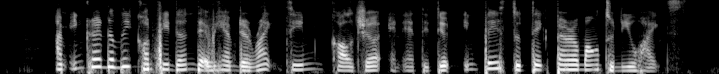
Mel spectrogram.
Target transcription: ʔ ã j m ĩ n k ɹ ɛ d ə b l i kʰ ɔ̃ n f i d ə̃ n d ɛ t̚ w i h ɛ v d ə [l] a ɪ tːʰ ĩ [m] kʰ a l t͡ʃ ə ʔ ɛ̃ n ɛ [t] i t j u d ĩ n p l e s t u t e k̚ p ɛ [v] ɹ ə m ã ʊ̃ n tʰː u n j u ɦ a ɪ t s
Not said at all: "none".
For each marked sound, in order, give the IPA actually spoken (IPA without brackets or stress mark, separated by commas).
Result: ɹ, m, t, none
